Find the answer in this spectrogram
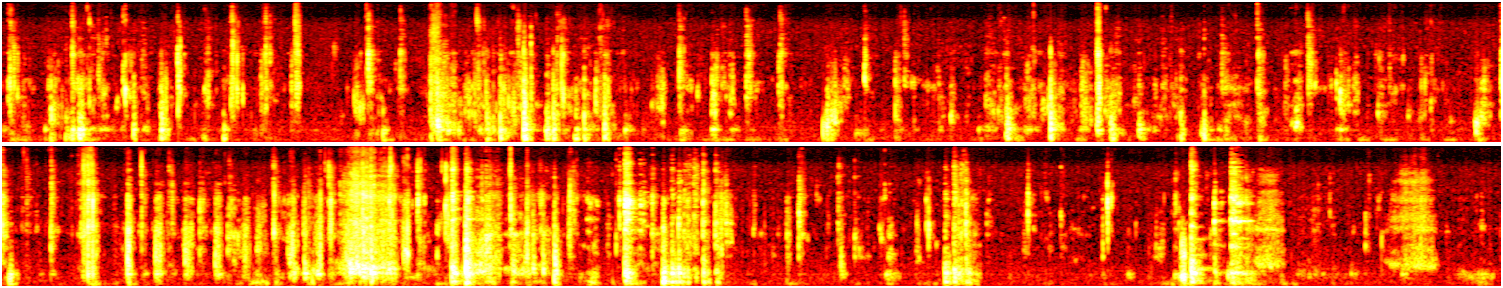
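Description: Close-up chewing and mouth smacking of a man eating rice and egg curry by hand: a steady stream of irregular sharp clicks and smacks, busiest a little past the middle.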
